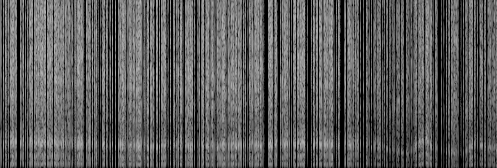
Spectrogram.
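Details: Engine knocking after refueling: busy running engine with a sharp, rattly knock at idle; cause unclear.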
